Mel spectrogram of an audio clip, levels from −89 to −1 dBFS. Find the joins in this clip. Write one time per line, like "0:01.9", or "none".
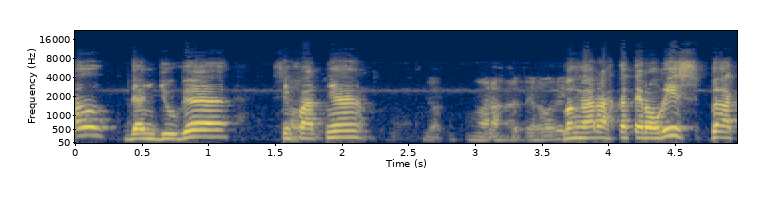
none

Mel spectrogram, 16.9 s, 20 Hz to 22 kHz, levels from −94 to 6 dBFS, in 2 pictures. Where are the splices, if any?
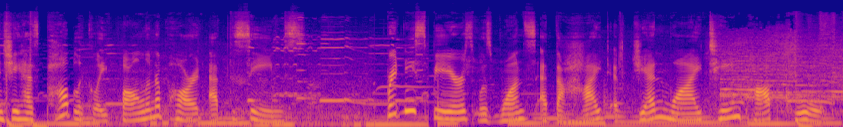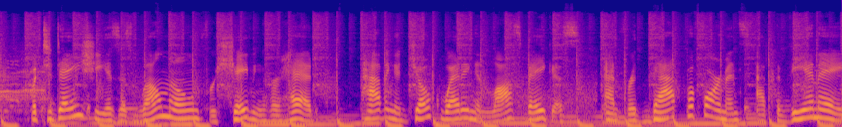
0:08.3

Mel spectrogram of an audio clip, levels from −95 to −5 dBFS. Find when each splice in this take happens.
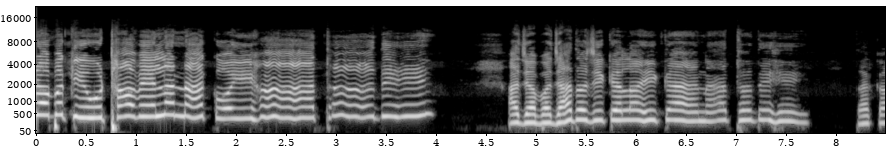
none

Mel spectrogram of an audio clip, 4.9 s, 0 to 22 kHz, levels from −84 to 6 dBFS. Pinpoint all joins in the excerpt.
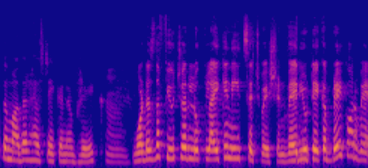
0:01.7

